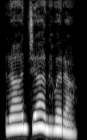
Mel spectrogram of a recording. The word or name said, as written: ರಾಜ್ಯಾಧ್ವರ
